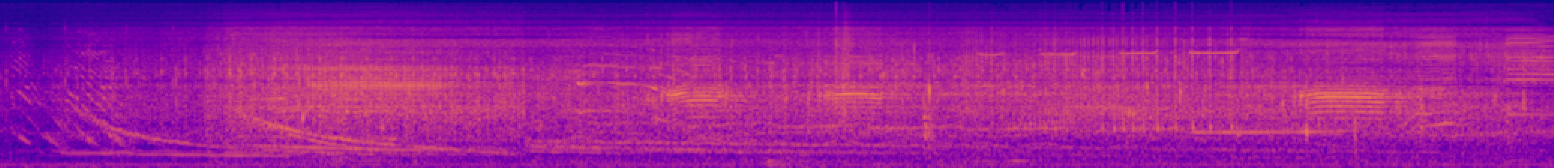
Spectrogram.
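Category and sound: animal, whale sounds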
